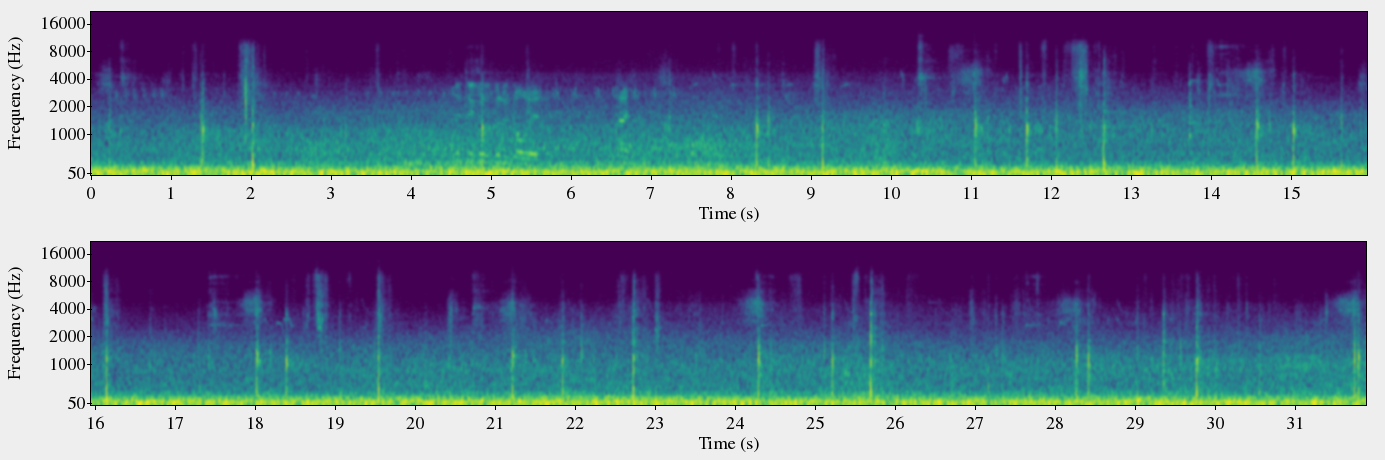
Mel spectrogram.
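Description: Tennis balls struck by racquets and bouncing on a hard court during a rally: sharp pops at irregular intervals, roughly one or two a second, over a steady low rumble.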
